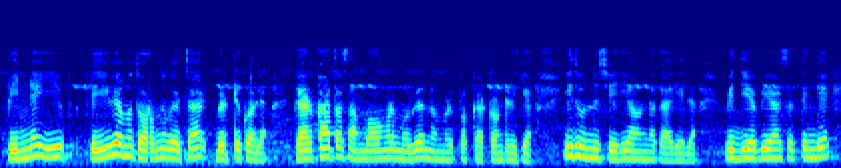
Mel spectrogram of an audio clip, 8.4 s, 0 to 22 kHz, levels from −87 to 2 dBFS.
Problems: none marked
